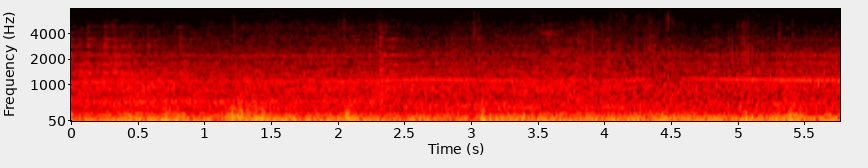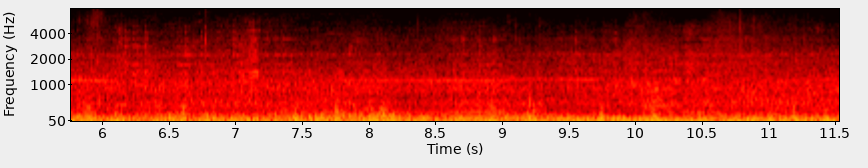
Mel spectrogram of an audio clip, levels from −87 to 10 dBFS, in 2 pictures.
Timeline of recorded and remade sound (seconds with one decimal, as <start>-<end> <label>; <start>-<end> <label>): 0.0-10.1 recorded; 10.1-10.7 remade; 10.7-11.5 recorded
